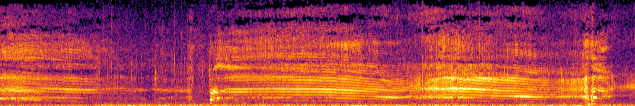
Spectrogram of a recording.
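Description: Wailing cry of a character burning to death after a Molotov cocktail ignites, sounding like a whiny baby: a couple of long, wavering, high-pitched bleat-like wails with strained harmonics.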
